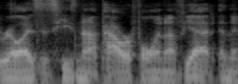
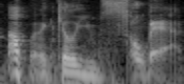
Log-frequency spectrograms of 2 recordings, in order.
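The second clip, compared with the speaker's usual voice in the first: put-on louder, bratty kid's threat; mocking childish threat; 3 semitones higher, 8 dB louder than usual. Reviewer mocking the villain's bad line, bratty mock threat. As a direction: toss it off like a playground taunt. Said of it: "The line is so bad".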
